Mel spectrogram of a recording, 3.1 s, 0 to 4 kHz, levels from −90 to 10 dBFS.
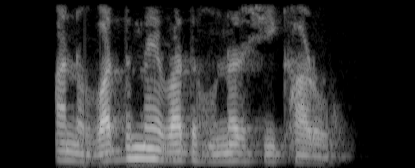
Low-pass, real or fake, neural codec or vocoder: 3.6 kHz; real; none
